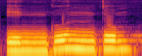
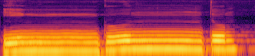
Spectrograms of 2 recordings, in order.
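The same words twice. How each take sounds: First: The n is pronounced clearly without a nasal hum. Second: The n is hidden with a nasal hum. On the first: The speaker calls it wrong. "Bukan malah dibaca in kuntum, itu salah" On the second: The speaker calls it right. "Tapi in kuntum, seperti itu"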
